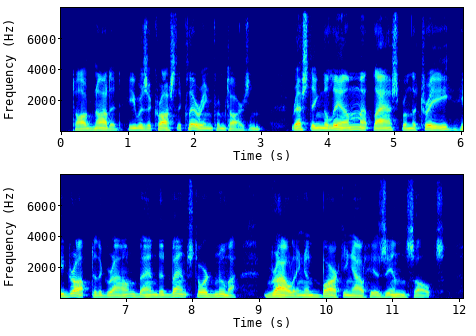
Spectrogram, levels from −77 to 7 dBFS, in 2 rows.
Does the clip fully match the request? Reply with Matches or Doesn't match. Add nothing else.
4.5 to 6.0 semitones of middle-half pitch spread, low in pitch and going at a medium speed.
Doesn't match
